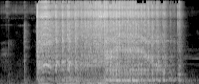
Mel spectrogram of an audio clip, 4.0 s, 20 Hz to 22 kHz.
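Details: Sunbeam Alpine with a newly installed WOSP high-torque starter: harsh raspy metallic grinding for about three seconds on cranking, engine never fires; not a wiring fault but a fitment issue, fixed with a 3mm spacer.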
